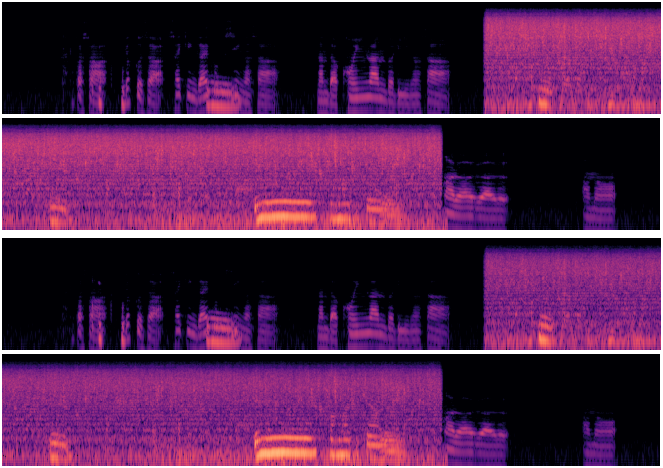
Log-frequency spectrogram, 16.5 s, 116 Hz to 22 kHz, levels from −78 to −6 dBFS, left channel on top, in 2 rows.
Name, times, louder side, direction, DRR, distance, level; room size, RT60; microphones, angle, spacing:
voice 1, 0.7-3.5 3.9-5.6 6.9-7.3 7.7-8.0 10.1-11.4 13.8-14.6 15.5-15.9, left 2 dB, 45° left, 3.5 m, -47 dB
voice 2, 2.6-3.0 6.7-7.0 8.8-9.1 11.4-13.3, right 3 dB, 50° right, 0.6 m, -29 dB
sound 1, 6.0-13.8, left 5 dB, 25° left, 1.6 m, -27 dB
sound 2, 8.7-13.8, equal, 5° right, 7.8 m, -43 dB
open air
head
